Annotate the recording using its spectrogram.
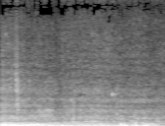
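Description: Low rumble of a motor yacht's engines running at manoeuvring speed, with wind on the microphone; a steady low hum fades out about half a second in.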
